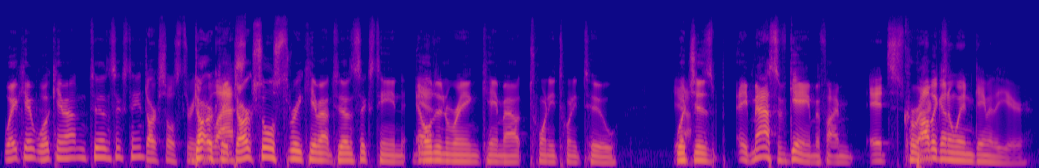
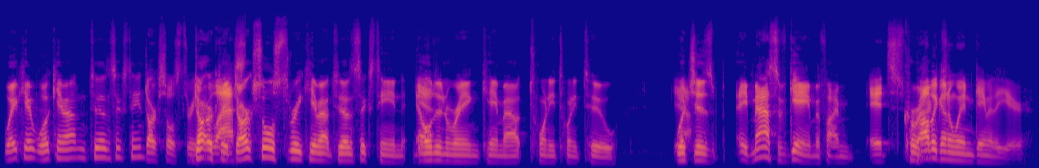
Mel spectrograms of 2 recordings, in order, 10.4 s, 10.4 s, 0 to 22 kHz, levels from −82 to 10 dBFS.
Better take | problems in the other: first | thin; somewhat; fading below 300 Hz

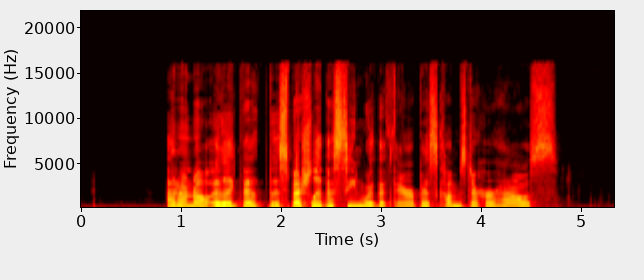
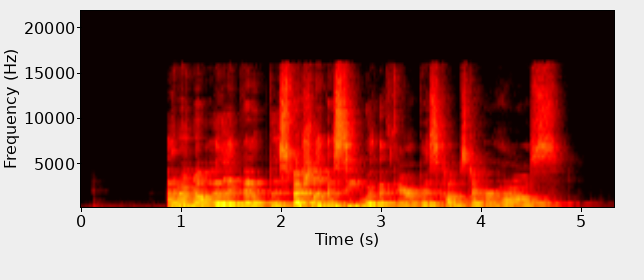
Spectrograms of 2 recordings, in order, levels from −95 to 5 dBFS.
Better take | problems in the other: first | room echo; slight; dies away in 0.6 s // off-mic speech; somewhat distant

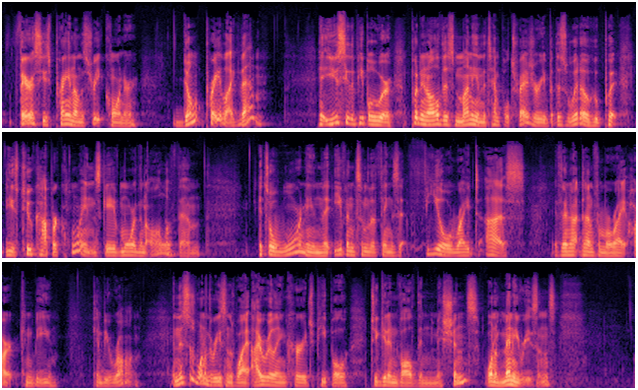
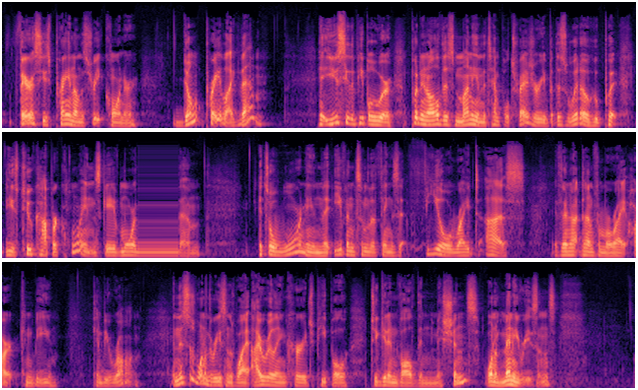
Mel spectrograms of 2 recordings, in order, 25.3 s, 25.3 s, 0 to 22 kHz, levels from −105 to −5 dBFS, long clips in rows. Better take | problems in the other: first | audio freezing; at 10 s for 0.5 s

